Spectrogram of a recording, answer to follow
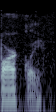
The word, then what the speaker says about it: Berkeley: It's usually pronounced Barclay. Governor Barclay, because Barclay was seen as doing two things.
